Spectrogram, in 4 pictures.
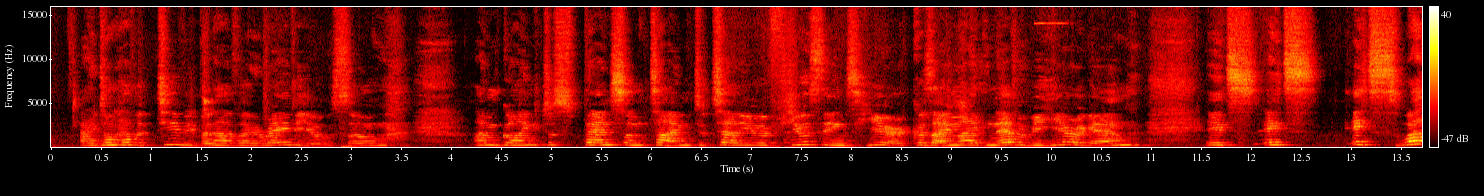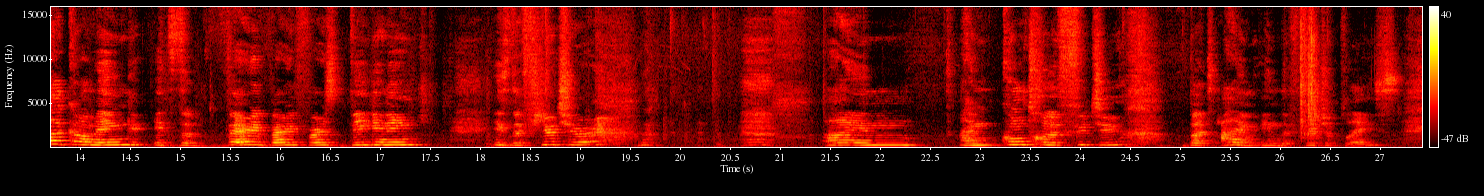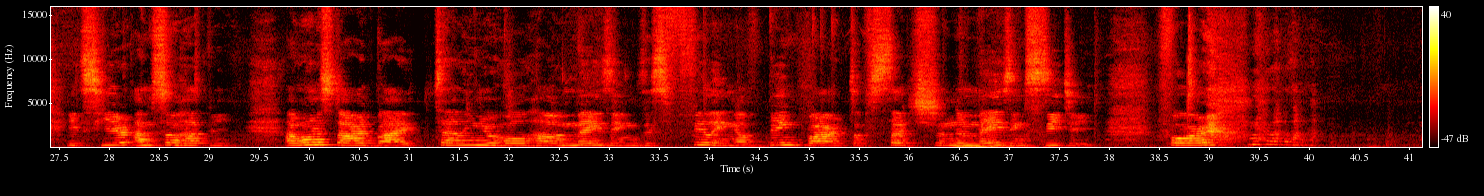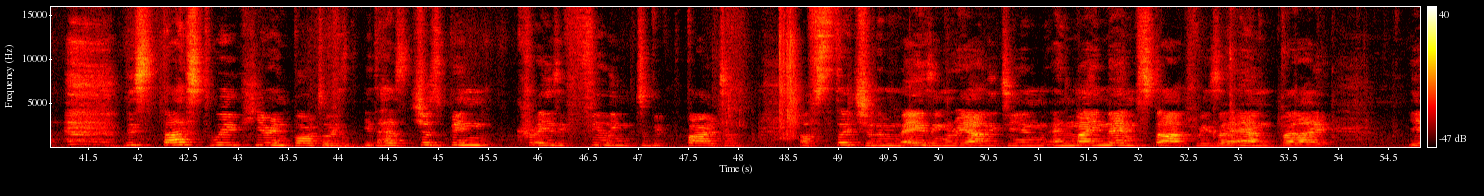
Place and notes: {"title": "porto, r. de passos manuel - futureplaces festival opening", "date": "2010-10-12", "description": "radio zero / radio futura opening broadcast of the futureplaces festival porto. marianne performing.", "latitude": "41.15", "longitude": "-8.61", "altitude": "100", "timezone": "Europe/Lisbon"}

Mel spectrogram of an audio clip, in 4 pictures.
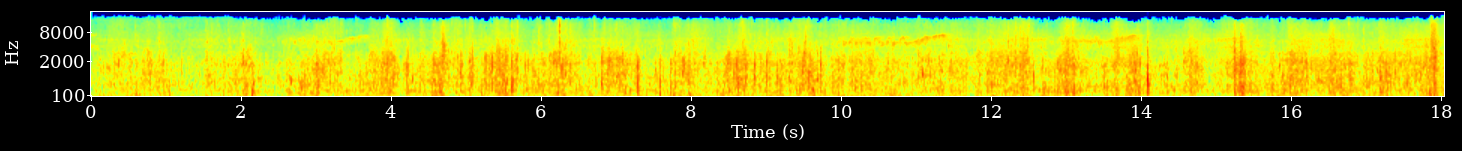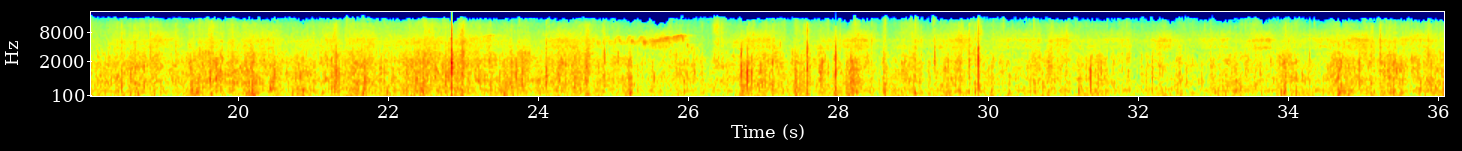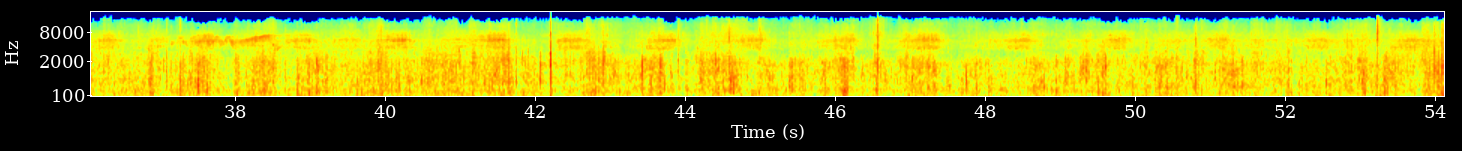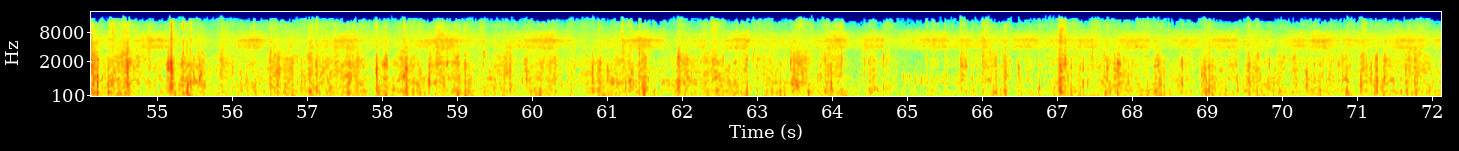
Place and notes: {"title": "Kentucky, USA - The Ground Beneath My Feet in Summer (WLD 2017)", "date": "2017-07-18 15:04:00", "description": "Sounds from hike through small patch of deciduous forest, adjacent to stream and rural road. Recorded mid-afternoon on hot, humid summer day. Among species heard: field sparrow (Spizella pusilla), Cope's gray tree frog (Hyla chrysoscelis). Sony ICD-PX312.", "latitude": "37.86", "longitude": "-85.00", "altitude": "235", "timezone": "America/New_York"}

